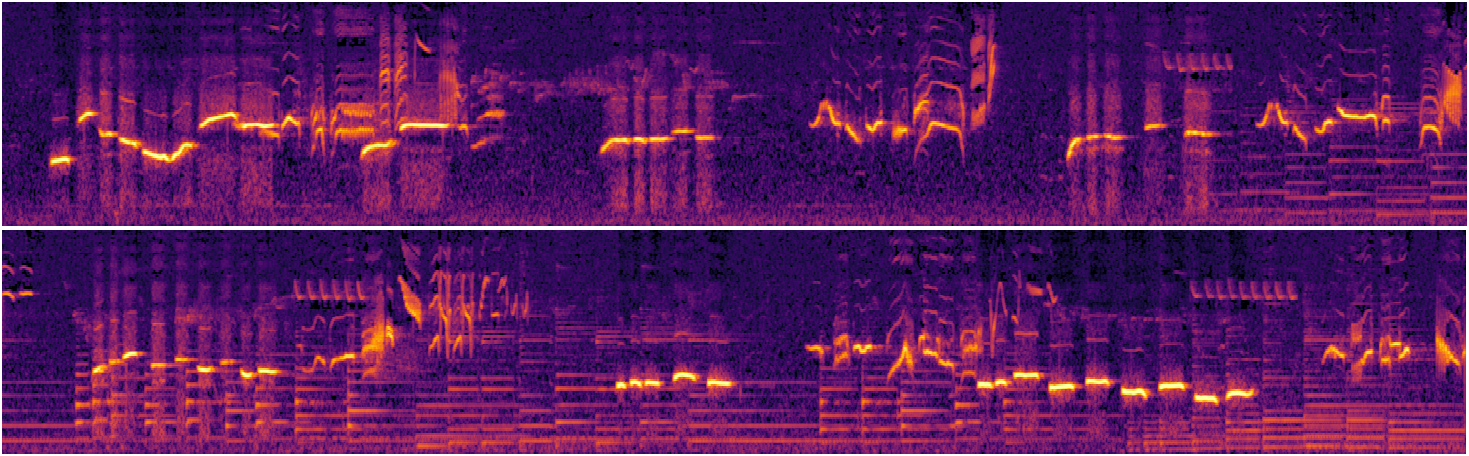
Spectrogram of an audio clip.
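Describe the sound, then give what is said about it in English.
A blackbird sings clear, fluty whistled phrases in short repeated bursts with brief pauses, fairly loud, in the evening, while softer lower tones hum underneath in the second half. “But our blackbird's still showing off.”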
